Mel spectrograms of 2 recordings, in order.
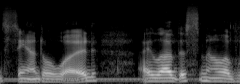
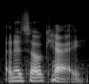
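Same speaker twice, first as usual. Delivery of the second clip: ordinary talk, nothing marked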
